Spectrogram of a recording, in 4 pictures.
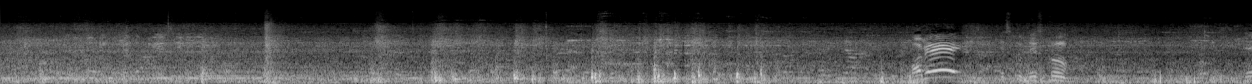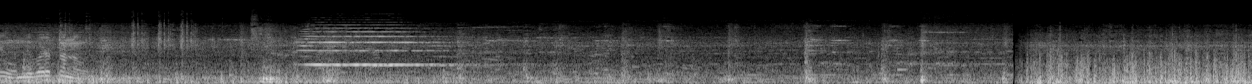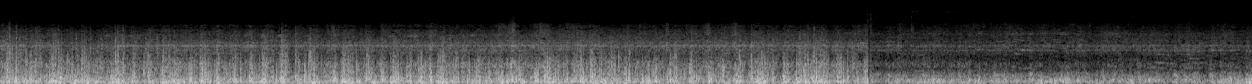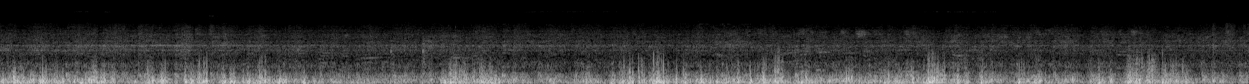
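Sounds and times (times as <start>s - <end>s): train wheels clattering on rails: 0.0s - 22.8s, 23.6s - 50.0s
train horn: 15.4s - 17.4s.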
